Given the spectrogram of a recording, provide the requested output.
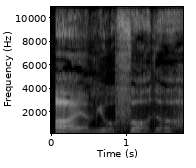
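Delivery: low, slow menacing Vader voice; Darth Vader. Retold or imitated. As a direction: drop the pitch and drag each word out. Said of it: "he's like".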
